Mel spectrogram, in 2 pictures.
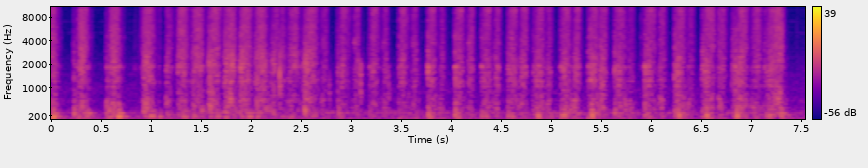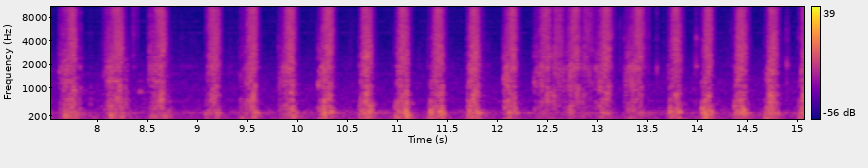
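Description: A green suede Nike SB sneaker with a gum rubber sole is held in one hand and dry-brushed with a wooden-backed horsehair brush in repeated strokes. For the first half, the bristles make a dense, fast, nearly continuous scratchy rubbing. After that, the strokes separate into distinct, rhythmic swishes with short quiet gaps, each one a bright, hissy scrape.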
